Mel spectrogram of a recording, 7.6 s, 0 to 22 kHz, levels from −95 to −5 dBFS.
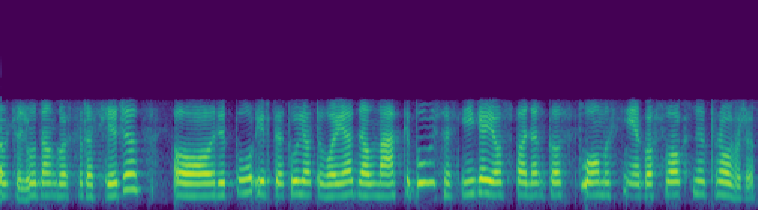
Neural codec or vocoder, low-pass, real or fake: codec, 16 kHz, 1 kbps, FunCodec, trained on Chinese and English, 50 frames a second; 3.6 kHz; fake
